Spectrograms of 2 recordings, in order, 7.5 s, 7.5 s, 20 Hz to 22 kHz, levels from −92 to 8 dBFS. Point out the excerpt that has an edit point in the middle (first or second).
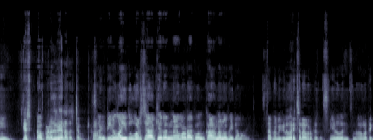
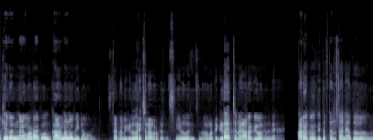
first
